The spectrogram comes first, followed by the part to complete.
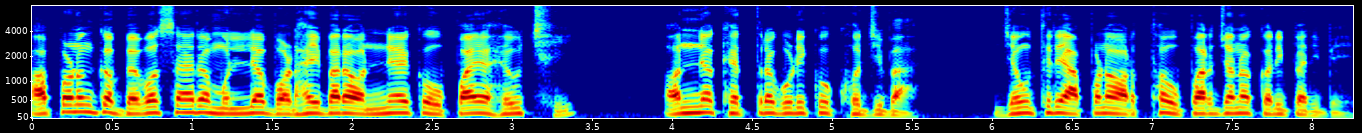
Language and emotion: Odia, neutral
